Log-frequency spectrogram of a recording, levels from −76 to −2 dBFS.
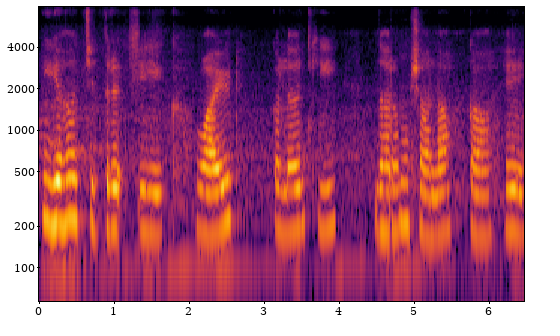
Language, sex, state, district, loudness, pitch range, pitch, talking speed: Hindi, female, Madhya Pradesh, Dhar, -19 LUFS, 175-200 Hz, 185 Hz, 85 wpm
